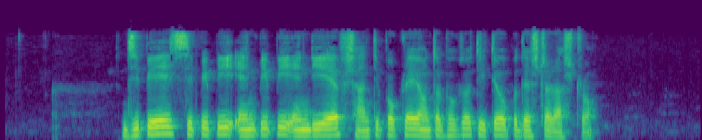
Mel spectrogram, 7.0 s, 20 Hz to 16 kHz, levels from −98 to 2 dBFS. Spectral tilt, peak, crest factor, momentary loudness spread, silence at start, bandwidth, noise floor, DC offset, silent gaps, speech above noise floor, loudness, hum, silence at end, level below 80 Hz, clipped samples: -4.5 dB/octave; -2 dBFS; 18 dB; 8 LU; 1.2 s; 8 kHz; -72 dBFS; under 0.1%; none; 54 dB; -19 LUFS; none; 1.1 s; -52 dBFS; under 0.1%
